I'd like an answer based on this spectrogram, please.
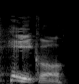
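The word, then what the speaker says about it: Haigha: happy his name is Hegel he pronounced it to rhyme with mayor I love my love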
